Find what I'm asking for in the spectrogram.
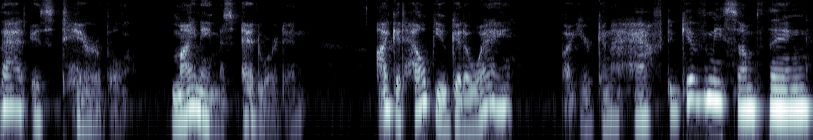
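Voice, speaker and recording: A man speaks at a moderate pace in a put-on character voice pitched high for a man. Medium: read story.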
